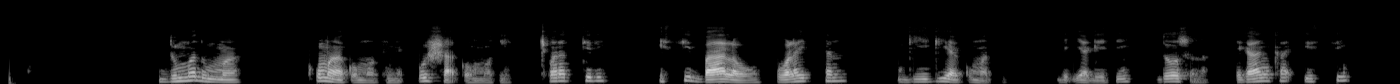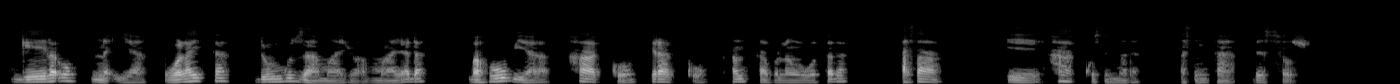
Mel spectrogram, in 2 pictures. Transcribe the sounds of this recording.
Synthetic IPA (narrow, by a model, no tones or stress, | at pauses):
d̪ʊmːɐd̪ʊmːɐ | kʼʊmaːkʼɔmːɔt̪ɪnɛʊʃːa̰ːkʼɔmːɔt̪ɪ | t͡ʃʼɔɾɐt̪ːɪd̪ɪ | ɪsːɪbaːlɐwwɔlɐjt̪ːɐn | ɡiːɡɪjaːkʼʊmɐ̰t̪ɪ | d̪ɛʔɪjaːɡe̞ːt̪ɪ | d̪o̞ːsɔ̰nɐ | hɛɡaːŋkːɐɪsːɪ | ɡe̞ːlɐʔɔnɐ̰ʔɪjaːwɔlɐjt̪ːɐ | d̪ʊŋɡʊzaːmaːjʊwa̰ːmaːjɐ̰d̪ɐ | bɐhuːpʼɪjaː | haːkʰːɔ̰hɪɾaːkːɔ̰kʼɐnt̪ːaːbɔlːɐnwoːt̪ːɐd̪ɐ | ɐsaː | eːhaːkʰːɔsɪmːɐd̪ɐ | bɐsɪnt̪ːaːbɛsːo̰ːsʊ̥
